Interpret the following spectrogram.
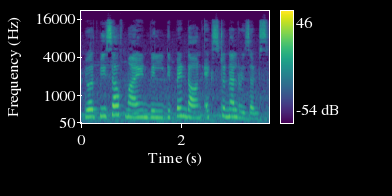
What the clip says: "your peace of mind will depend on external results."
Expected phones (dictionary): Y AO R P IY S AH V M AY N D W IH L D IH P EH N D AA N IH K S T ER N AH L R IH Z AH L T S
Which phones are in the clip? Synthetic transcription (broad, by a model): Y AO R P IY S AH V M AY N D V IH L D IH P EH N D AA N IH K S T ER N AH L R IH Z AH L T S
